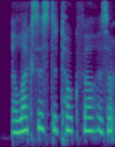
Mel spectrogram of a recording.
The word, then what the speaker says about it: Alexis de Tocqueville: Oh, I think it was maybe Dear Sister Christiana yesterday posted a quote from Alexis de Tocqueville. Am I saying that right? – Uh-huh. Yeah.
